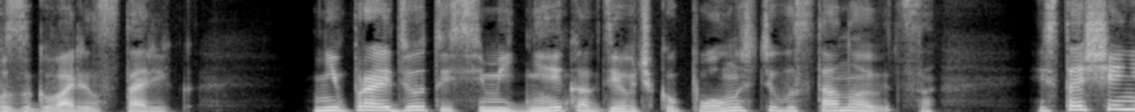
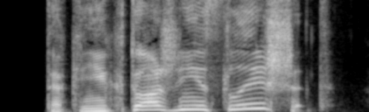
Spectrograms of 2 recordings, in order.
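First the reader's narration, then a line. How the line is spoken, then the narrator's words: Smirking grunt. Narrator (Russian): хмыкнул демон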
